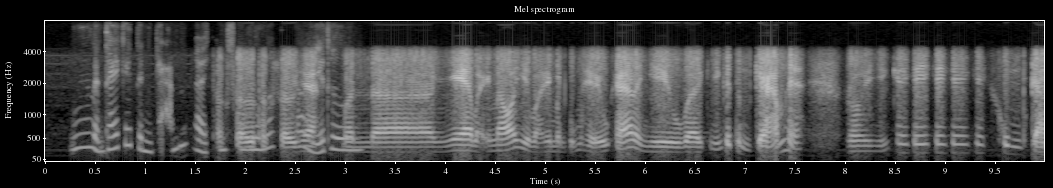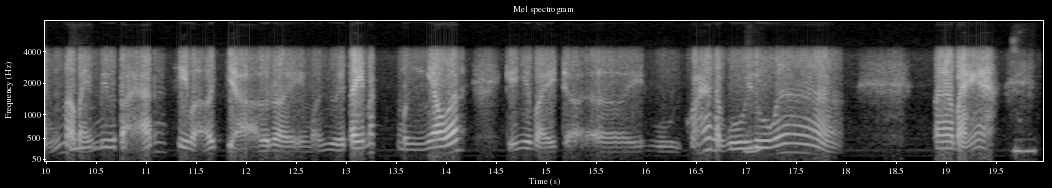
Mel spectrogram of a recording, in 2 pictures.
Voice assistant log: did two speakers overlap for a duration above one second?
Yes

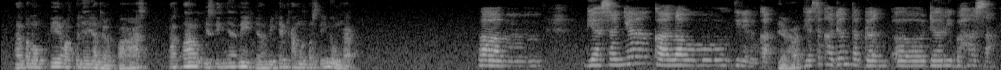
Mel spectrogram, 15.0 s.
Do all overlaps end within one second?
Yes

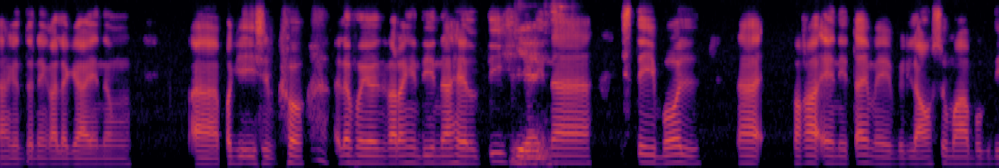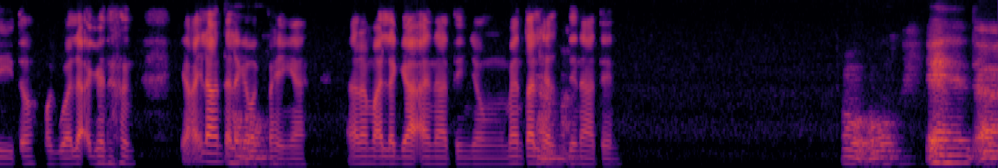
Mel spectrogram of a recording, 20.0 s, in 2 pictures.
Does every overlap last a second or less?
Yes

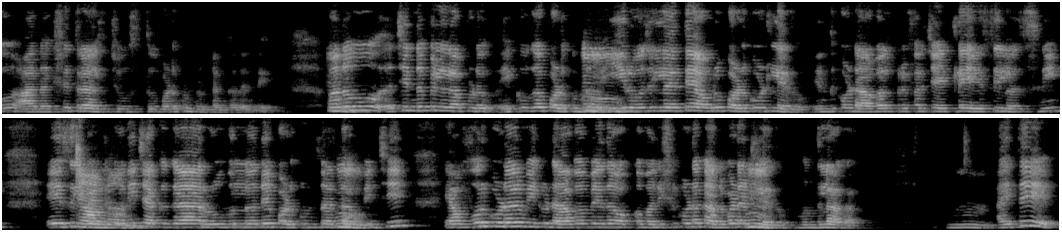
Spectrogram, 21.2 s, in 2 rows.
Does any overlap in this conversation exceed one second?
No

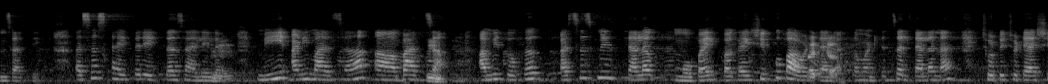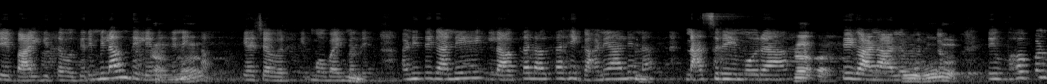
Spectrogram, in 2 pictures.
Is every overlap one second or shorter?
Yes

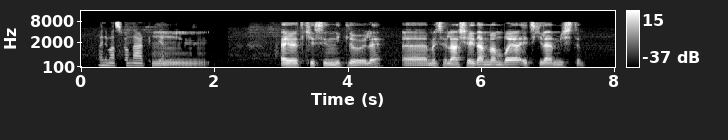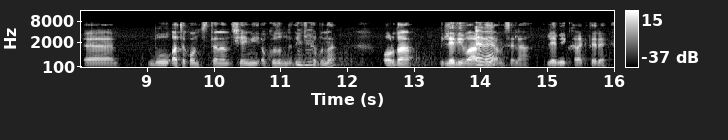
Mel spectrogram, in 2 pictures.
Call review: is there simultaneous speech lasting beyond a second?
No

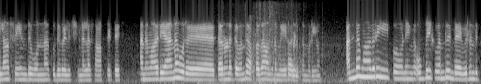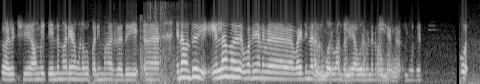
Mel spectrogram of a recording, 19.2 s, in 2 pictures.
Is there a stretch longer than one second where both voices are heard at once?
Yes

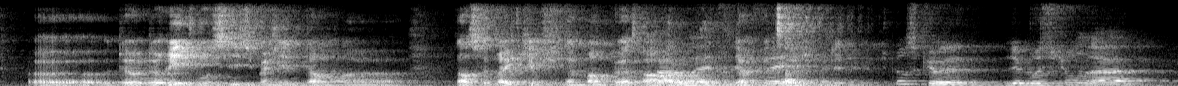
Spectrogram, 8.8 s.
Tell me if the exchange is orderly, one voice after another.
No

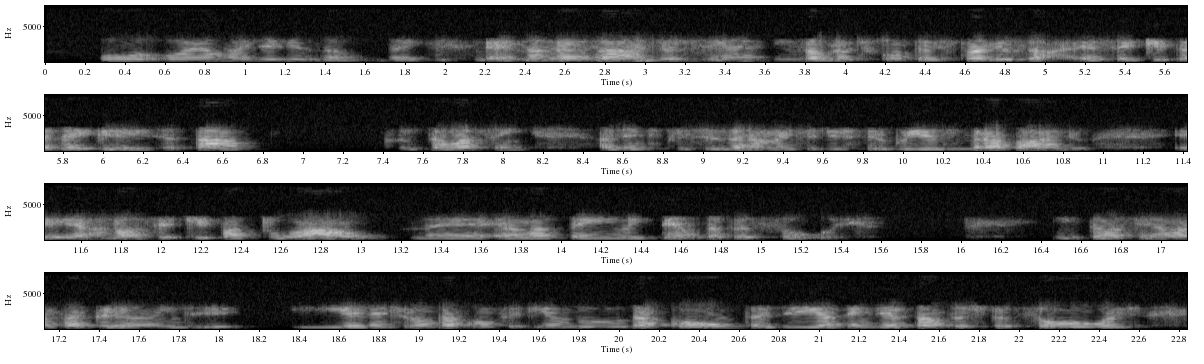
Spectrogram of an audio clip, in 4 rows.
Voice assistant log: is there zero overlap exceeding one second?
No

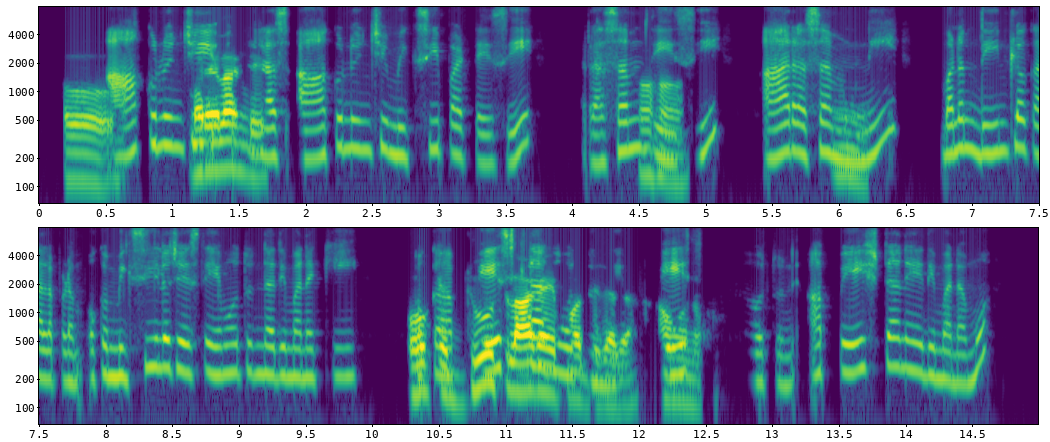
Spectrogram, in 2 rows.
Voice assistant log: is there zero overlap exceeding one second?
No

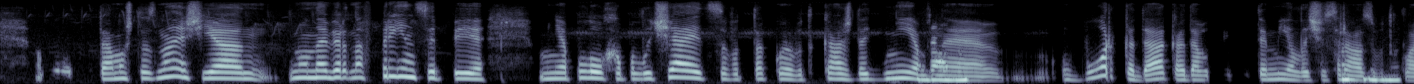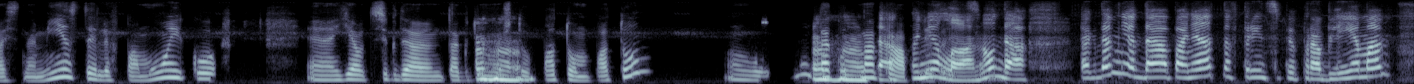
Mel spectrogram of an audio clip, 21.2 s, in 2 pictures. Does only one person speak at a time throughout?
No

